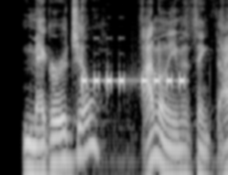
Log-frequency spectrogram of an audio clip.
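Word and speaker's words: Megargel: of Texas right now there's a town called Mega Jael m e g a r g l what's the correct way to pronounce that meel is pronounced meil I don't even think I don't even think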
